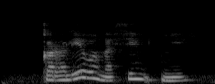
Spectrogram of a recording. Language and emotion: Russian, neutral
